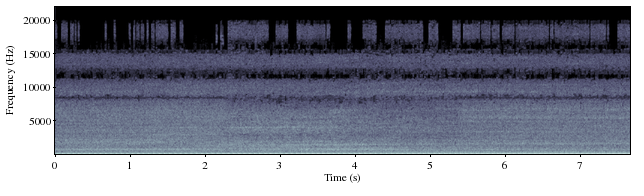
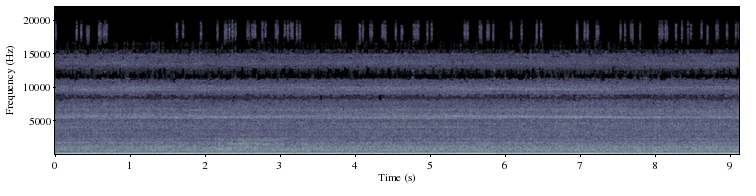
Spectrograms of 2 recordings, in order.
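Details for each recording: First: 1973 Ford Mustang convertible, 302 V8, Motorcraft 2150 two-barrel carburetor, automatic choke; just started cold, steady even idle held slightly high, regular pulse, no misses; normal fast idle on choke. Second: 1973 Ford Mustang convertible 302 V8, Motorcraft 2150 two-barrel carb; idle mixture screw turned in on one side until the engine runs rough, low uneven loping idle from lean mixture, to be backed off until smooth.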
